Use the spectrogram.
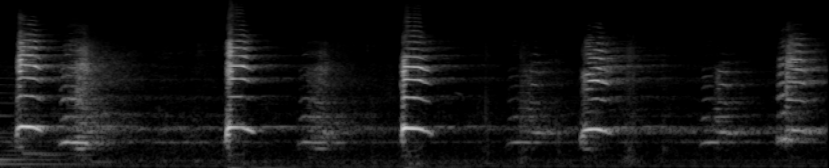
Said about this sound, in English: Swans like this Hooper swan are impressive animals. They're among the largest flying birds around today.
